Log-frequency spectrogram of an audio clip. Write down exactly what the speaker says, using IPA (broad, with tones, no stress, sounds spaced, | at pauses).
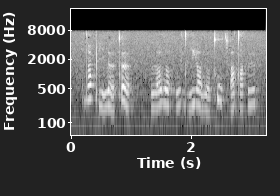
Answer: dˤ ʉ˦˥ pʼ i˧˩ l œ˧˩˧ tʼ œ˥˨ | l ø˨˥ ðˤ ʉ˧˩ k u˨˥ v dʱ i˨˥ j œ˥˨ ðˤ u˧˩˧ tʼ u˥˨ t͡sʼ ʉ˨˥ tˤ œ˨˥ k ʉ˦˥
